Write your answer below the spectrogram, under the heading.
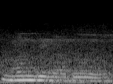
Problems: low volume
